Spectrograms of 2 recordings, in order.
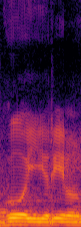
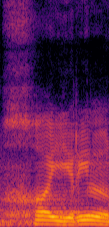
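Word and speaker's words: غير: ya seringkali bacaannya itu kalau dia nggak baca ghoiril madhu dia bacanya Khoiril mahdu Jadi huruf wa ini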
